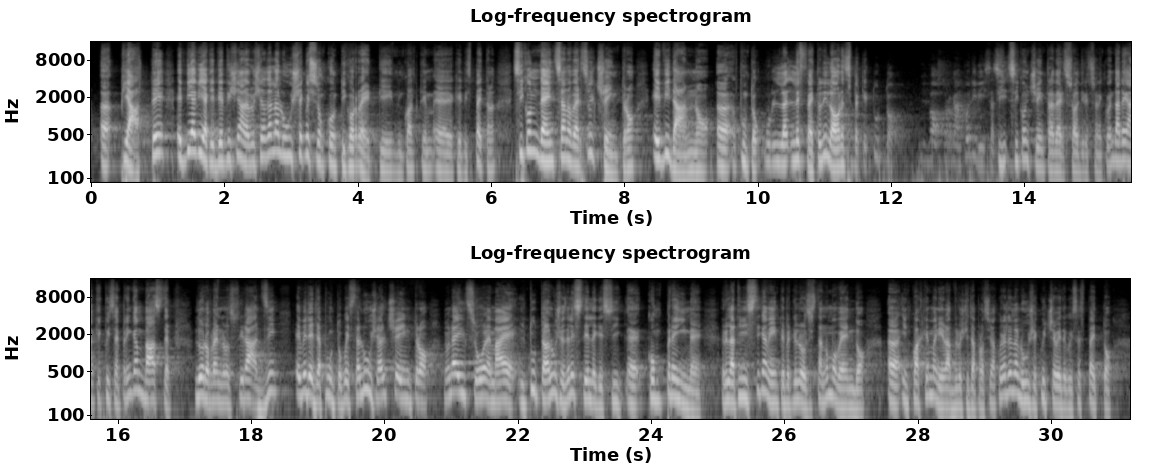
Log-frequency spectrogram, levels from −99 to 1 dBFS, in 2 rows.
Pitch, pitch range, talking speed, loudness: 170 Hz, 145-195 Hz, 190 wpm, -26 LUFS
